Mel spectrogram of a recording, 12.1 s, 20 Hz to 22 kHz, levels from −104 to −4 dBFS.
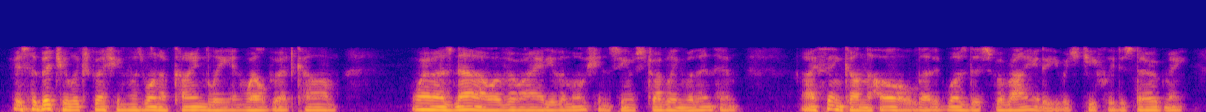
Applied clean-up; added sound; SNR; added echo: none; none; none; none.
